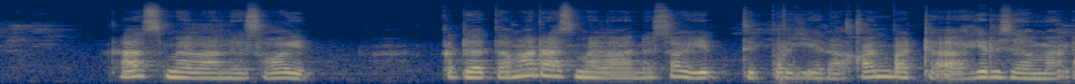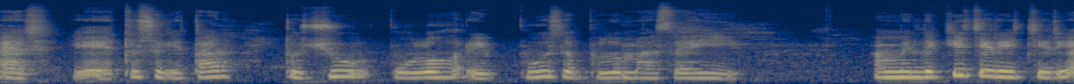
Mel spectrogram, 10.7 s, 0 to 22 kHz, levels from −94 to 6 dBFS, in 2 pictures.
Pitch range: 210-245 Hz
